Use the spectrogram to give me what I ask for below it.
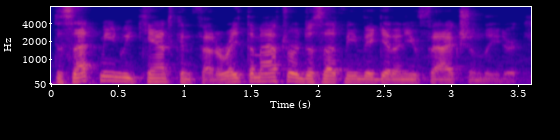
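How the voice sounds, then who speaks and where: A man's voice: mid-range voice, animated, quick pace, slightly rough. A man giving casual, laid-back strategy game commentary, thinking aloud as he plays. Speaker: gamer, host of a let's play series. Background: game music.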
